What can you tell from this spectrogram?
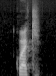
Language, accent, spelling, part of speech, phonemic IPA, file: French, France, couac, interjection / noun, /kwak/, LL-Q150 (fra)-couac.wav
- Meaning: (interjection) noise of a crow. caw, squawk, croak; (noun) 1. false note 2. joke in bad taste 3. misstep, blunder 4. a type of flour made from manioc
